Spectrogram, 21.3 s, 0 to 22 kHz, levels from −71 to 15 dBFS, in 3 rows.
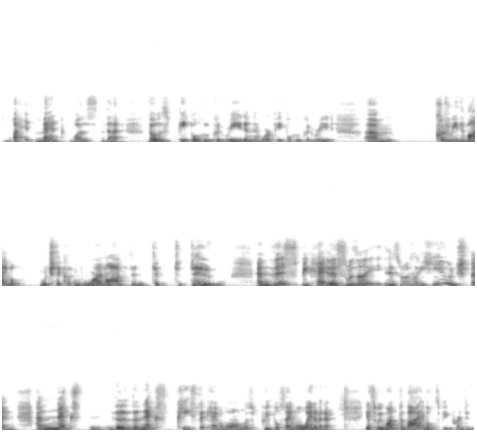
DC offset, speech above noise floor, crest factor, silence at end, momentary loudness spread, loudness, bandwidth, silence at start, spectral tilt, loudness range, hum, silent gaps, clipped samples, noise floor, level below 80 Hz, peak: under 0.1%; 38 dB; 18 dB; 0 s; 15 LU; -21 LUFS; 7.6 kHz; 0.05 s; -5 dB/octave; 4 LU; none; none; under 0.1%; -59 dBFS; -62 dBFS; -4 dBFS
